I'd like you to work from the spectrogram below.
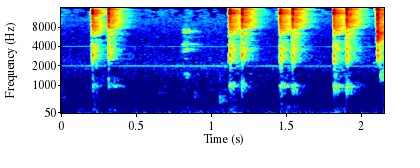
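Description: A computer mouse clicks in crisp, close, isolated taps, about nine in all, coming singly and in quick pairs with short pauses between.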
